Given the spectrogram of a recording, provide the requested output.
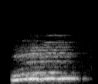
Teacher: As you can see, we're closing this, the mouth completely in the case of the M. Mm, but the sound is vibrating through the back of my nose · Term: nasal sounds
